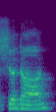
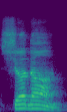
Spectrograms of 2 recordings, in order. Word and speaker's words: ShaDon: Pronounce my name as ShaDon. All right, it's a capital D. It's not hyphenated. So you guys, it's ShaDon.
